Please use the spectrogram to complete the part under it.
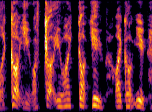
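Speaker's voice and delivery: gloating, high, triumphant repeated yell. Describing a chase scene where a character thinks he's won, retelling a yell.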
